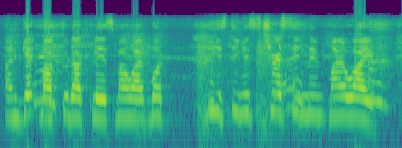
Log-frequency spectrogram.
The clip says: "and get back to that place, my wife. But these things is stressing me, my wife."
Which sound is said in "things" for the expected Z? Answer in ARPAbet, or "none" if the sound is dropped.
none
